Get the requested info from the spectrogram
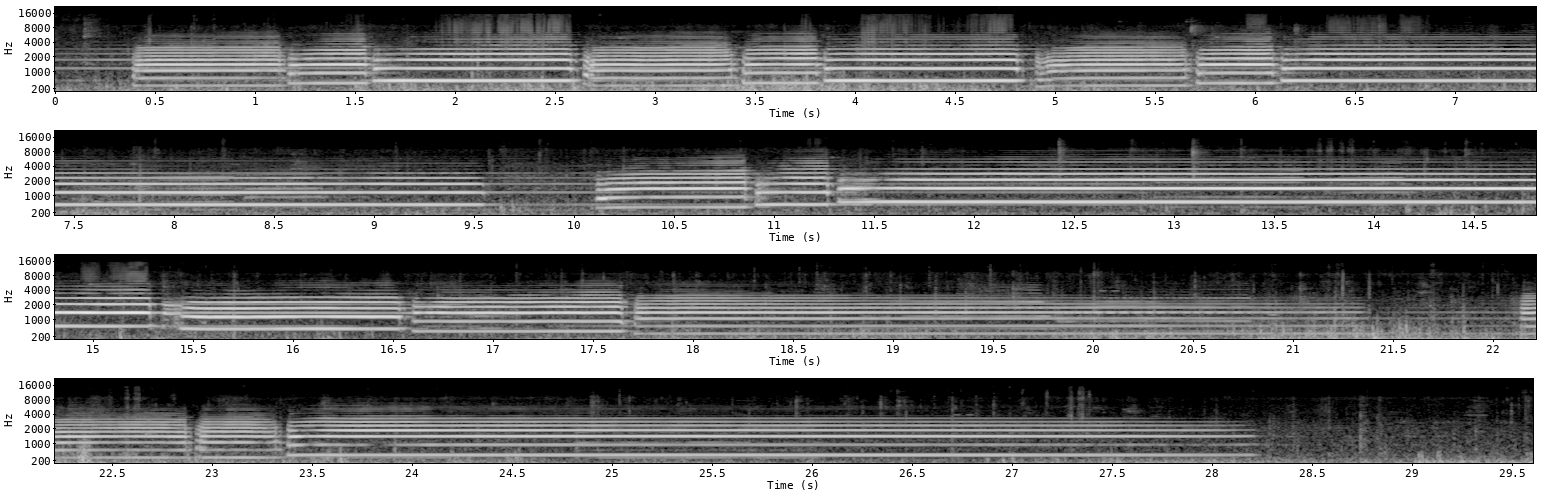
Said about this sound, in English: Taps with echo if we could.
